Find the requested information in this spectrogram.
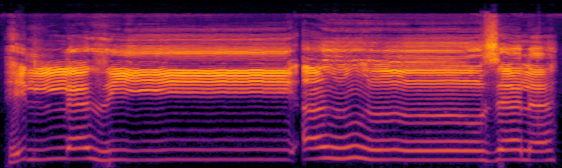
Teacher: مد منفصل تین الف کھینچ کے پڑھیں گے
